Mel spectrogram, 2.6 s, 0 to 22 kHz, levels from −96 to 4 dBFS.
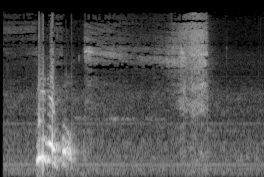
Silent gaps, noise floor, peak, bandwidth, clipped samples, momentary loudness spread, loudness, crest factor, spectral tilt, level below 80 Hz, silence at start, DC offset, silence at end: none; -44 dBFS; 0 dBFS; 16.5 kHz; under 0.1%; 24 LU; -14 LUFS; 16 dB; -2.5 dB/octave; -58 dBFS; 0.35 s; under 0.1%; 0.55 s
